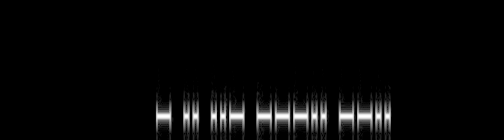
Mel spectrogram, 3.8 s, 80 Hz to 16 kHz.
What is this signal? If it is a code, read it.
Morse code, heard as a keyed tone, about 35 wpm, 700 Hz. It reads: TIU8Z
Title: Code Groups - 5 Letter:Numbers - 35wpm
